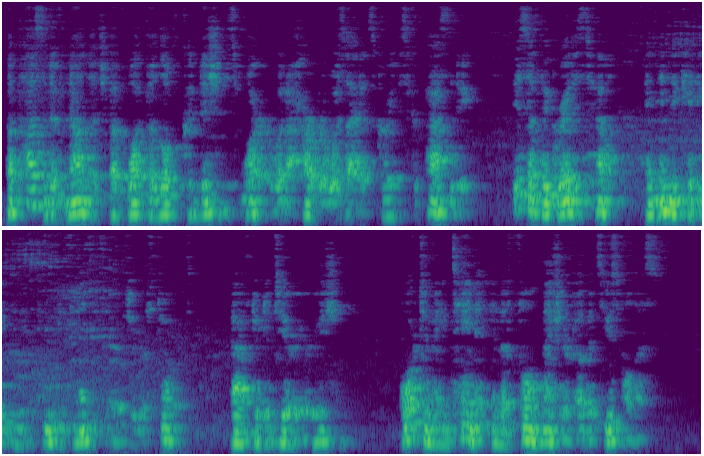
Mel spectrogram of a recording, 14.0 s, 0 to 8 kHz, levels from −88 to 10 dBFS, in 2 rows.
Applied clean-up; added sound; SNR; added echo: classical method WPE with log-MMSE.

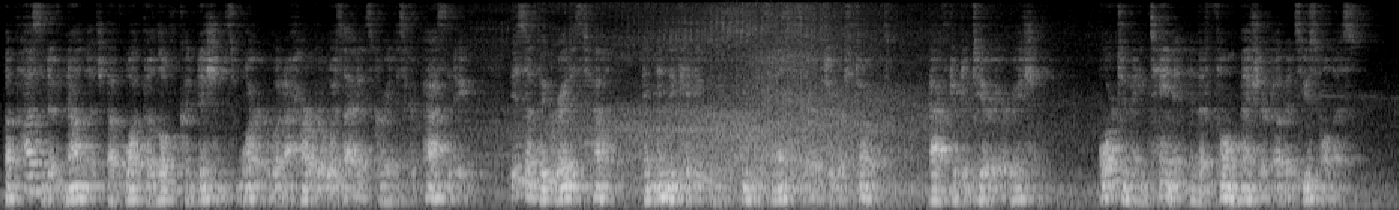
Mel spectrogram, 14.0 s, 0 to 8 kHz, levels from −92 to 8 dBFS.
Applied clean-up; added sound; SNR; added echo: none; Motorcycle; 17 dB; reverberation time 0.9 s.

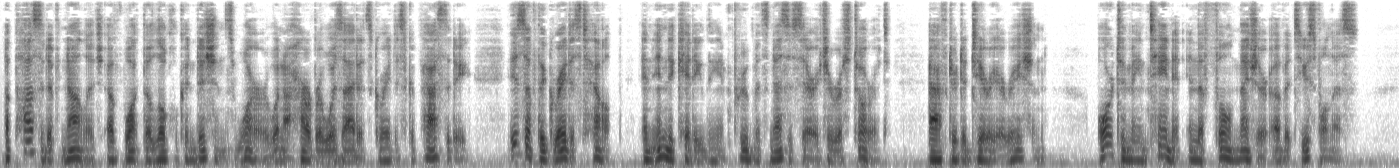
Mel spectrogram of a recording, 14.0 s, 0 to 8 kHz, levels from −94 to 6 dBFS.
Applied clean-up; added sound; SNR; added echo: none; none; none; none.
